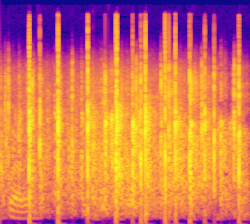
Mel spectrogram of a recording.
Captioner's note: applause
